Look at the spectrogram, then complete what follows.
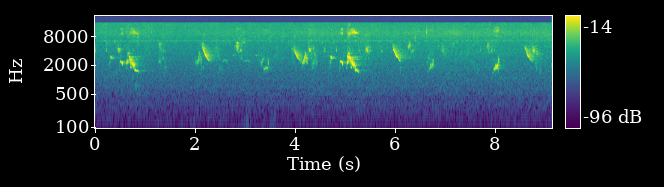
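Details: On 14 March 2017, a red-whiskered bulbul serving as a trapping lure gives short chirpy phrases and falling swept notes, scattered irregularly about every one to two seconds.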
